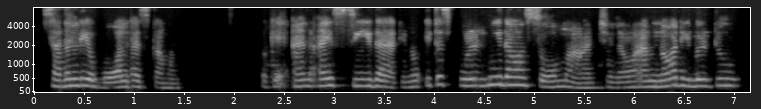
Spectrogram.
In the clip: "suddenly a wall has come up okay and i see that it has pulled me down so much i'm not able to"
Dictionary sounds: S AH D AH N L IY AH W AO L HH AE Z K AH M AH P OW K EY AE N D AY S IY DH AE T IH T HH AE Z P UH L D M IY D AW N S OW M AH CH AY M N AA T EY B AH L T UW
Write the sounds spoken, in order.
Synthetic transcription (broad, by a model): S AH D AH N L IY AH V AO L HH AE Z K AH M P OW K EY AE N D AY S IY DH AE T IH T HH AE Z P UH L D M IY D AW N S OW M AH CH AY M N AA T EY B AH L T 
